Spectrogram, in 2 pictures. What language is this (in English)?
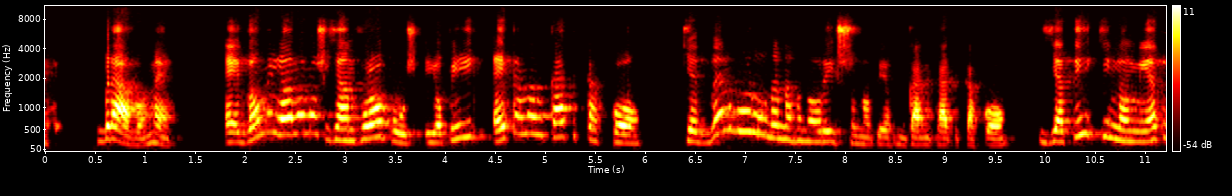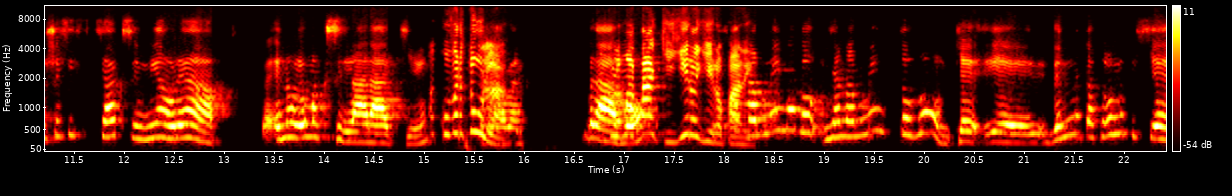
Greek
